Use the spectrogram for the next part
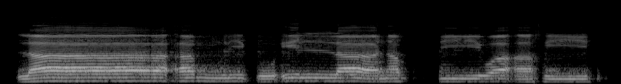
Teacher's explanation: yang terpanjang akhi 2 harokat ya. Yang terpanjang akhi itu 2 harokat saja, tidak boleh lebih.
